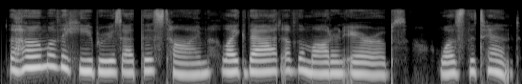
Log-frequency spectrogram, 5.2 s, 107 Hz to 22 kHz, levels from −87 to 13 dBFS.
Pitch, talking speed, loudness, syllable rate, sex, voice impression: 240 Hz, 195 wpm, -17 LUFS, 4.3 syllables/s, female, feminine, tensed, bright, soft, clear, slightly raspy, intellectual, calm, friendly, reassuring, elegant, lively, kind, modest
